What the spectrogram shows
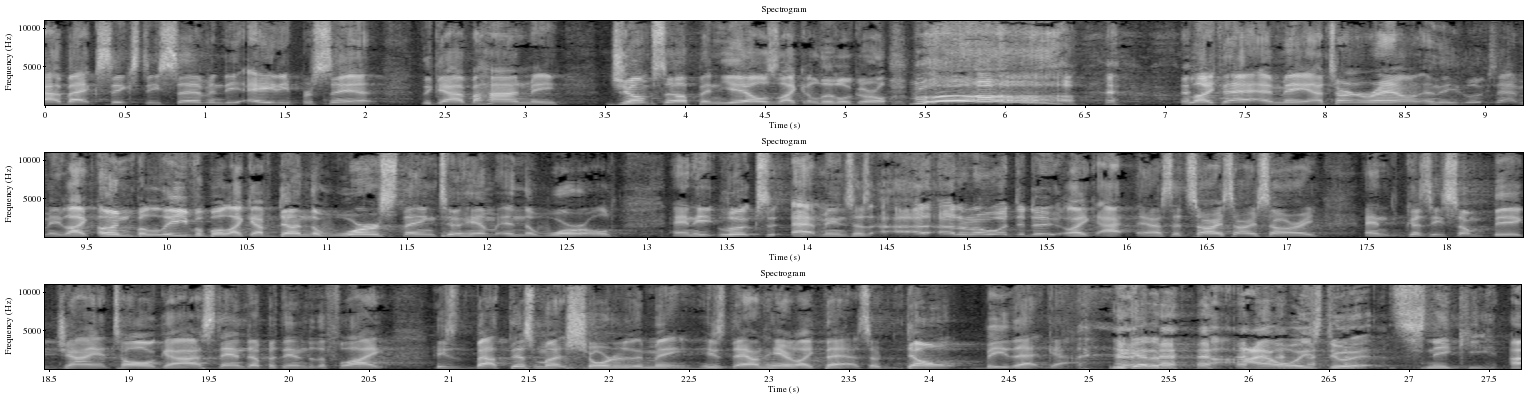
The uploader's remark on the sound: Live at AudioFeed Festival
